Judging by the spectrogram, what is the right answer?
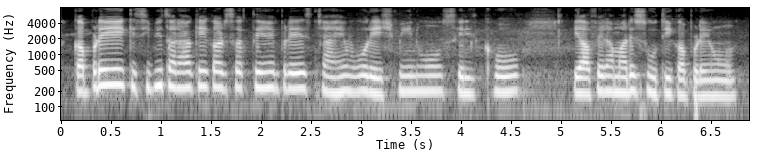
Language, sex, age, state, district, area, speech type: Urdu, female, 30-45, Delhi, South Delhi, rural, spontaneous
